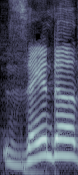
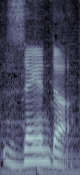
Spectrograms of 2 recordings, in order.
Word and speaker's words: Xanda: Xanda the Linked Swords, which is a straight ripoff, you guessed it, of Legend of Zelda. I didn't mispronounce that. This game is legitimately called Xanda, the Linked Swords.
